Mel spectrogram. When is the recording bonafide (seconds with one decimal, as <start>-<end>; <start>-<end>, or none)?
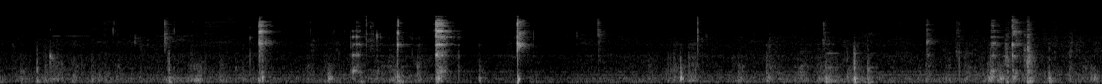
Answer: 0.0-3.5; 5.5-11.0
